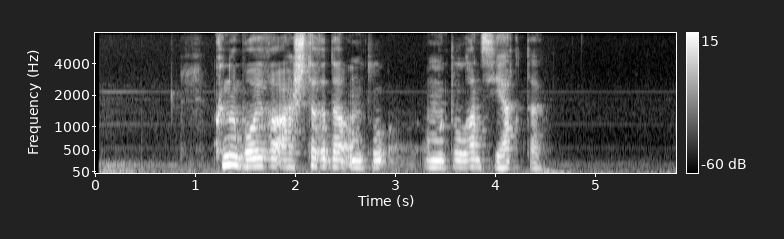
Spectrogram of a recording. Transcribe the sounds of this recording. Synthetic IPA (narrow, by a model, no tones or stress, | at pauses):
kʲʰʏnɪbo̞jʁəʔɑʃt̪əʁəd̪ɑ | ʊmət̪əlˠʁɑnsijɑqt̪ə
